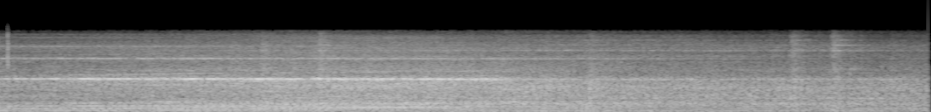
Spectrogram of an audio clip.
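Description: A Stadler GTW diesel multiple unit light-rail train passes close by and pulls away, its diesel power unit and wheels rumbling. A steady high whine fades out about halfway through, and the sound dies down as the train recedes, with a couple of clicks near the end.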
